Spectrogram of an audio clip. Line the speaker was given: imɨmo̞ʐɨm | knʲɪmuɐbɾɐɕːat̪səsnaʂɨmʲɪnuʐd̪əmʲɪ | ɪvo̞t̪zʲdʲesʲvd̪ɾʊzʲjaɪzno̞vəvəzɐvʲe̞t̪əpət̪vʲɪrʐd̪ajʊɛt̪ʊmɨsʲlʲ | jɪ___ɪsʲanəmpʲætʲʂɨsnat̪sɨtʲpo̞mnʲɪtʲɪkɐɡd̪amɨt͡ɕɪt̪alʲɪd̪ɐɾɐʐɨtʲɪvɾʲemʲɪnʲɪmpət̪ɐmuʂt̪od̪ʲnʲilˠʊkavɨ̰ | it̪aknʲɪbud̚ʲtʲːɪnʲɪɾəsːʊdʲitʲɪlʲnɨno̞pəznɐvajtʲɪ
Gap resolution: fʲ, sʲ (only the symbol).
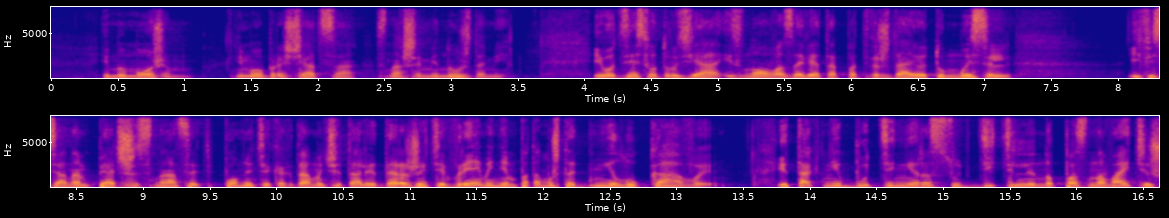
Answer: fʲ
